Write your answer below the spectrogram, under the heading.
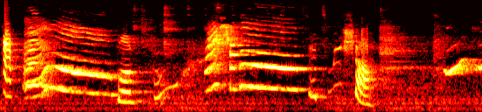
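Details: Pet parrot indoors makes cute noises on noticing a Moluccan cockatoo: long falling whistles, a squeaky rising note and a steeply dropping squeal, while a person speaks to it.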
